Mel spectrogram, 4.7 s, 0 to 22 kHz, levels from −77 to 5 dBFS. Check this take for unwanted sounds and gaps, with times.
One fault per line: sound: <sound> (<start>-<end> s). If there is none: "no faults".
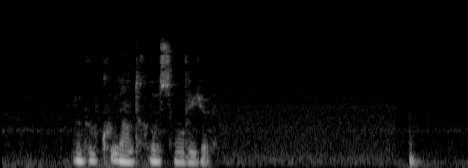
no faults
